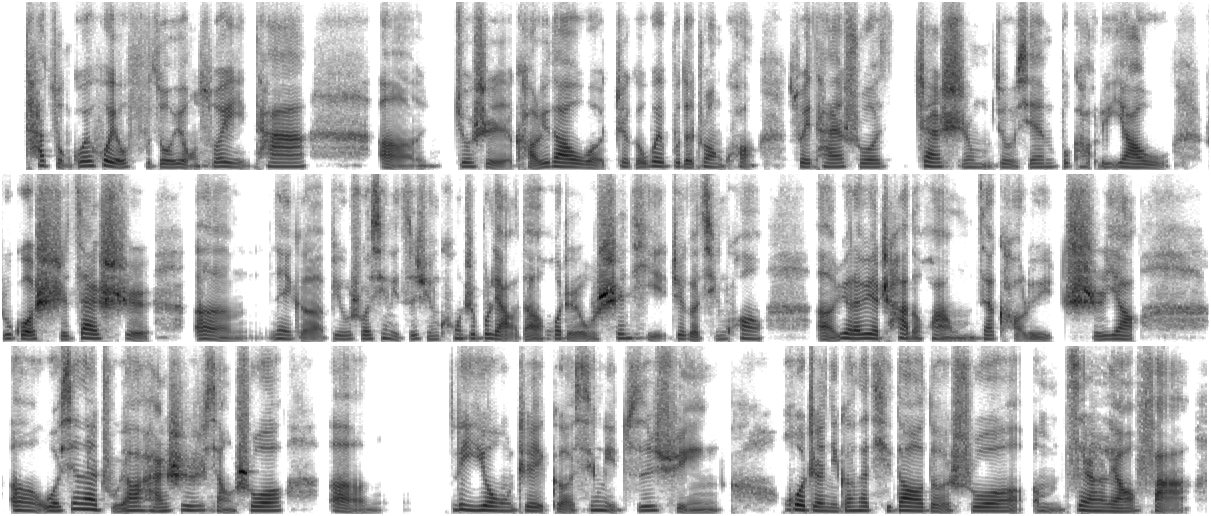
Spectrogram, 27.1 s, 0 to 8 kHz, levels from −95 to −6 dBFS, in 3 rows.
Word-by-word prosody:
它 230 Hz, -, -1 dB
总 230 Hz, -, -8 dB
归 215 Hz, +2 st, -2 dB
会 225 Hz, -, +2 dB
有 -, -, 0 dB
副 -, -, -14 dB
作 155 Hz, -1 st, -3 dB
用。” 160 Hz, -, -5 dB
所 195 Hz, -2 st, -3 dB
以 185 Hz, -3 st, -3 dB
他， 185 Hz, -1 st, +1 dB, 0.6 s
嗯， 215 Hz, -3 st, -5 dB
就 190 Hz, -1 st, -4 dB
是 -, -, 0 dB
考 -, -, -2 dB
虑 -, -, -3 dB
到 185 Hz, -2 st, +5 dB
我 150 Hz, -3 st, -4 dB
这 185 Hz, -, -5 dB
个 -, -, -7 dB
胃 210 Hz, -2 st, -1 dB
部 190 Hz, -1 st, -9 dB
的 155 Hz, -, -2 dB
状 175 Hz, -1 st, -5 dB
况， -, -, -8 dB, 0.2 s
所 185 Hz, -, -4 dB
以 -, -, 0 dB
他 175 Hz, 0 st, -1 dB
说： 170 Hz, -2 st, -4 dB, 0.3 s
“暂 195 Hz, -4 st, +1 dB
时 165 Hz, -, +3 dB
我 -, -, -11 dB
们 -, -, -15 dB
就 160 Hz, -2 st, -8 dB
先 170 Hz, +1 st, -2 dB
不 175 Hz, -, -10 dB
考 -, -, -9 dB
虑 165 Hz, -, -11 dB
药 160 Hz, -4 st, +1 dB
物， 145 Hz, -, -10 dB, 0.3 s
如 190 Hz, -, -6 dB
果 180 Hz, -2 st, +3 dB
实 150 Hz, -, +7 dB
在 205 Hz, +4 st, +2 dB
是， -, -, +5 dB, 0.3 s
嗯， -, -, -2 dB
那 190 Hz, -4 st, -6 dB
个 -, -, -5 dB
比 175 Hz, -, -9 dB
如 165 Hz, -, -9 dB
说 175 Hz, -, -3 dB
心 185 Hz, +2 st, 0 dB
理 150 Hz, -, -10 dB
咨 170 Hz, -, -8 dB
询 155 Hz, -4 st, -2 dB
控 195 Hz, -, -8 dB
制 195 Hz, -, -2 dB
不 205 Hz, +1 st, -4 dB
了 175 Hz, -, +1 dB
的， -, -, -2 dB
或 185 Hz, 0 st, -5 dB
者 200 Hz, -, -5 dB
我 -, -, -9 dB
身 200 Hz, 0 st, +12 dB
体 205 Hz, +1 st, -9 dB
这 180 Hz, -, -2 dB
个 -, -, -3 dB
情 160 Hz, -, -3 dB
况， 180 Hz, 0 st, -4 dB, 0.4 s
呃， -, -, 0 dB
越 215 Hz, -2 st, 0 dB
来 190 Hz, -, +4 dB
越 200 Hz, -1 st, +3 dB
差 -, -, +5 dB
的 -, -, -6 dB
话， -, -, -2 dB
我 225 Hz, -, -10 dB
们 215 Hz, +1 st, -13 dB
再 175 Hz, -5 st, -3 dB
考 -, -, -4 dB
虑 85 Hz, -2 st, -9 dB
吃 155 Hz, +3 st, +5 dB
药。” 170 Hz, -2 st, +1 dB, 0.6 s
嗯， 195 Hz, -3 st, -1 dB
我 180 Hz, -, 0 dB
现 255 Hz, +8 st, +2 dB
在 245 Hz, -1 st, +5 dB
主 -, -, -8 dB
要 195 Hz, 0 st, +2 dB
还 175 Hz, -3 st, 0 dB
是 205 Hz, +1 st, +4 dB
想 205 Hz, -, -4 dB
说， 190 Hz, 0 st, +7 dB, 0.3 s
嗯， -, -, -3 dB, 0.5 s
利 220 Hz, -3 st, -2 dB
用 190 Hz, -4 st, 0 dB
这 180 Hz, -2 st, -1 dB
个 -, -, -4 dB
心 205 Hz, -1 st, -3 dB
理 200 Hz, 0 st, -6 dB
咨 195 Hz, -1 st, -4 dB
询， 115 Hz, -, -2 dB, 0.5 s
或 230 Hz, 0 st, +4 dB
者 195 Hz, -3 st, +2 dB
你 165 Hz, -, -6 dB
刚 185 Hz, +2 st, -3 dB
才 190 Hz, -, -1 dB
提 180 Hz, -1 st, -5 dB
到 185 Hz, -1 st, +3 dB
的 155 Hz, -3 st, -5 dB
说， 175 Hz, -1 st, -1 dB
嗯， 215 Hz, +5 st, -13 dB
自 215 Hz, -, -2 dB
然 175 Hz, -2 st, +2 dB
疗 150 Hz, -2 st, +2 dB
法， -, -, 0 dB
185 Hz, 255 characters per minute, -23 LUFS, 170-200 Hz, 0.6 s, 身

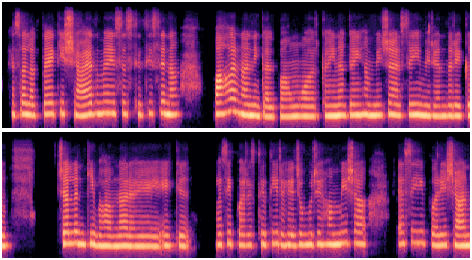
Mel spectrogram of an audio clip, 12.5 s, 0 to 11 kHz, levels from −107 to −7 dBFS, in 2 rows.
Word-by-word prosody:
ऐसा 255 Hz, +1 st, 0 dB
लगता 240 Hz, 0 st, +1 dB
है 265 Hz, -, +2 dB
कि -, -, -1 dB
शायद 245 Hz, +2 st, +2 dB
मैं 275 Hz, 0 st, -1 dB
इस 265 Hz, 0 st, -4 dB, 0.2 s
स्थिति 260 Hz, +2 st, -7 dB
से 280 Hz, -, 0 dB
ना 250 Hz, -1 st, +4 dB, 0.5 s
बाहर 285 Hz, +4 st, +3 dB
ना 250 Hz, -2 st, +4 dB
निकल 220 Hz, -3 st, +3 dB
पाऊँ 215 Hz, +1 st, 0 dB
और 215 Hz, 0 st, -1 dB
कहीं 225 Hz, -1 st, +4 dB
न 235 Hz, 0 st, +4 dB
कहीं 245 Hz, +1 st, +2 dB
हमेशा 240 Hz, +1 st, +2 dB
ऐसे 235 Hz, +1 st, -3 dB
ही 250 Hz, 0 st, +5 dB
मेरे 230 Hz, -1 st, +3 dB
अंदर 225 Hz, +1 st, 0 dB
एक 230 Hz, +1 st, -1 dB, 0.8 s
जलन 270 Hz, -1 st, +2 dB
की 255 Hz, 0 st, 0 dB
भावना 225 Hz, -1 st, +2 dB
रहे, 220 Hz, -1 st, 0 dB
एक 230 Hz, +1 st, -4 dB, 0.5 s
ऐसी 250 Hz, +2 st, -3 dB
परिस्थिति 245 Hz, +2 st, -5 dB
रहे 240 Hz, -1 st, -1 dB
जो 250 Hz, +1 st, -2 dB
मुझे 250 Hz, +1 st, 0 dB
हमेशा 260 Hz, +1 st, +1 dB, 0.5 s
ऐसे 270 Hz, +2 st, -7 dB
ही 285 Hz, 0 st, -8 dB
परेशान 235 Hz, -1 st, +2 dB
245 Hz, 185 wpm, -23 LUFS, 230-260 Hz, 0.8 s, ही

